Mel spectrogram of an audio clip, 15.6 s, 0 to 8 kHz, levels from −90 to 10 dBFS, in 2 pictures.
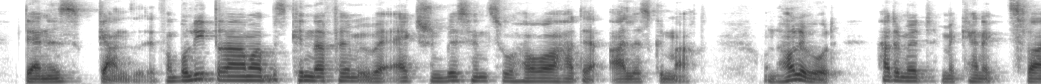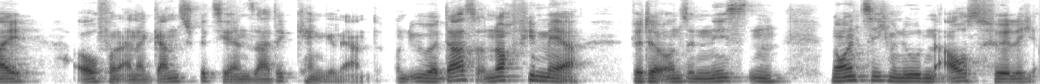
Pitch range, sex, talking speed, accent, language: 105-130 Hz, male, 175 wpm, German, German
